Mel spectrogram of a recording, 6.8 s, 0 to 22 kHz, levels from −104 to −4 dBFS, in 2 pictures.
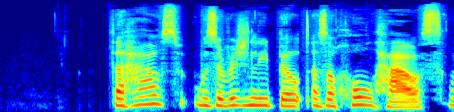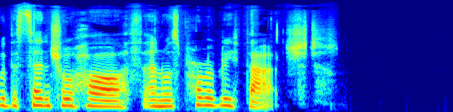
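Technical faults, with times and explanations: Nothing in the speech stood out as a technical problem on listening.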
